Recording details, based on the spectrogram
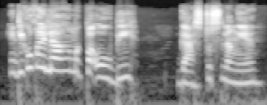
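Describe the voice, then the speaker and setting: Hot-headed pregnant young Filipina, very high, bright voice, snappy radio drama delivery. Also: female voice, sing-song, moderate pace, dry recording, full character voice. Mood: defiant, dismissive. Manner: snappy, argumentative.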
